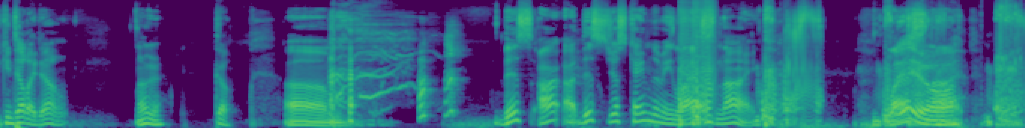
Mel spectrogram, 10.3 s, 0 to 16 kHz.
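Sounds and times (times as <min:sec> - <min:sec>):
speech: 0:00.0 - 0:00.8, 0:01.4 - 0:03.8, 0:05.0 - 0:07.9, 0:08.8 - 0:10.1
brief breathy mouth noises: 0:06.8 - 0:10.2
voice imitating a wet fart: 0:06.8 - 0:10.2.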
